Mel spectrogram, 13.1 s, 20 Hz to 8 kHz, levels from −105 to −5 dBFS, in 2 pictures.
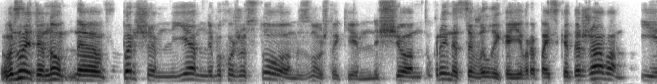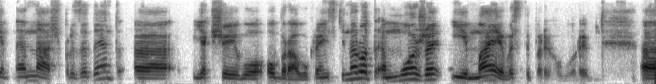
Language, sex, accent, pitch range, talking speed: Russian, male, native, 130-195 Hz, 140 wpm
